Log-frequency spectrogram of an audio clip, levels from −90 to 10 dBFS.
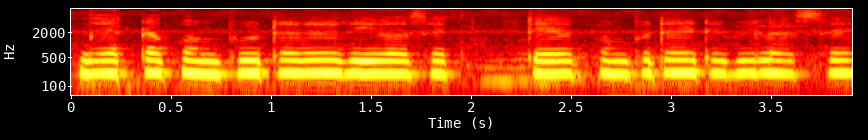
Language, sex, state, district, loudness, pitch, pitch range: Bengali, female, Assam, Hailakandi, -14 LUFS, 210 Hz, 205-215 Hz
